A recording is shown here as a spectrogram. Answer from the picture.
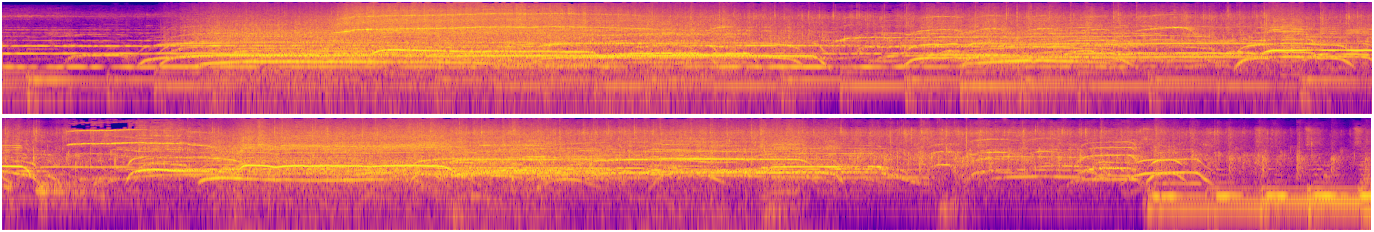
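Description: Concert audience cheering, whooping and screaming, many voices overlapping, over low held instrumental chords. The chords drop out after about eight seconds and come back near the end.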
